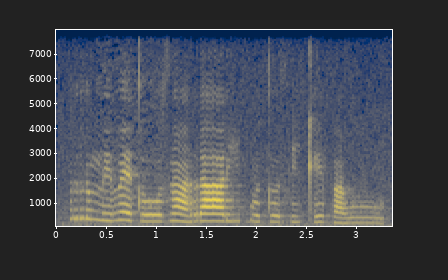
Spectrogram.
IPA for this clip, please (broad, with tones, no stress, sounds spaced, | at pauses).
r ʊ˦ m e˨ β ɛ˦˨ t oː˨ z ã˦˨ r aː˦ ɾ i˨˦ ɓ ʊ˨ t ʊ˨ s i˨ kʼ e˦ p ã˨ w uː˨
